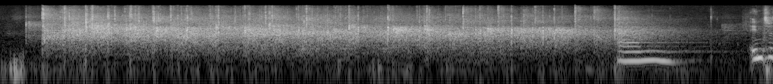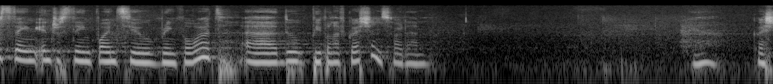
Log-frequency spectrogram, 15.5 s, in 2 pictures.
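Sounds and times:
audience clapping: 0.2s - 6.6s
speech: 7.5s - 12.1s.

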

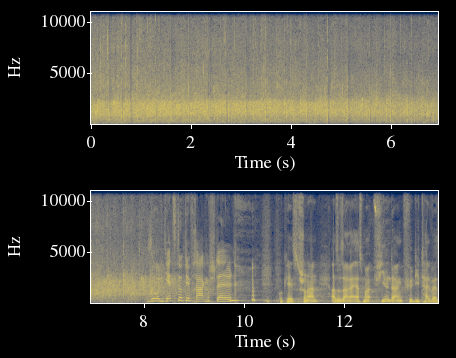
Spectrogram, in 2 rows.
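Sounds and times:
audience applauding: 0.0s - 9.4s
speech: 8.2s - 10.0s, 10.7s - 13.8s.

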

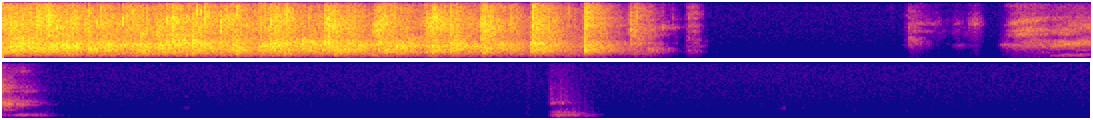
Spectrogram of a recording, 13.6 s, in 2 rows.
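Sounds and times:
audience clapping: 0.0s - 4.3s.

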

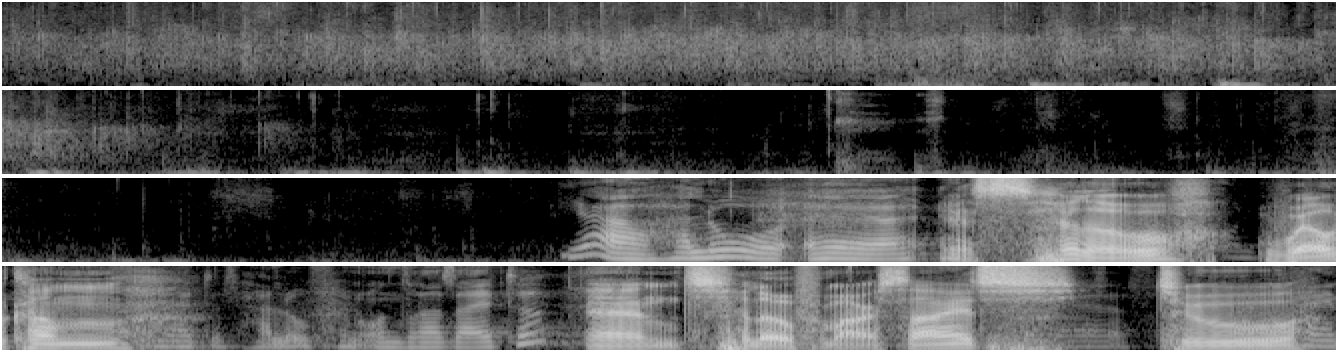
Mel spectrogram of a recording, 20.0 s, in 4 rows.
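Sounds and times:
audience clapping: 0.0s - 6.1s, 13.6s - 15.6s, 17.2s - 20.0s
speech: 12.2s - 15.7s, 16.4s - 20.0s.

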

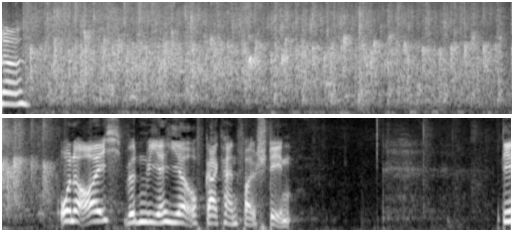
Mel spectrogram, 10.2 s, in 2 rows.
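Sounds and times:
speech: 0.0s - 0.5s, 5.7s - 8.1s
audience applause: 0.0s - 5.7s.

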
